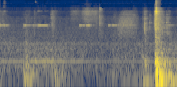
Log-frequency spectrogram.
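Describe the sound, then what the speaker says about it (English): A door being pushed shut indoors, ending in one sharp close bang near the end after a few quieter knocks and shuffles, over a faint steady electronic beeping tone. "Close this door right here."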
